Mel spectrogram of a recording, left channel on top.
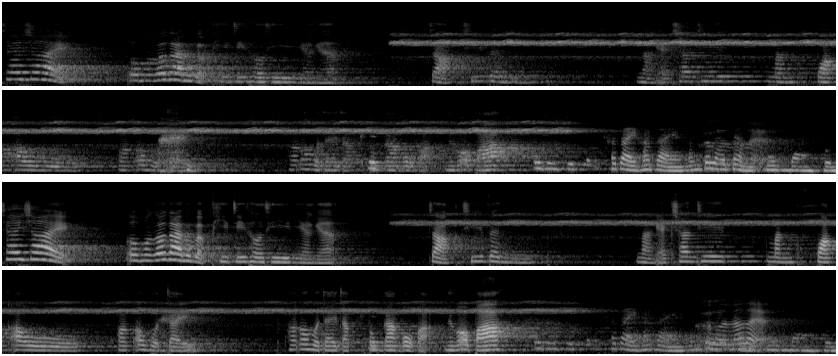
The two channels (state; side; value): normal; both; correlation 0.45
